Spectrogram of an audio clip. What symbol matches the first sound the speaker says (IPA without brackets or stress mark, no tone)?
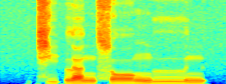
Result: t͡ɕ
